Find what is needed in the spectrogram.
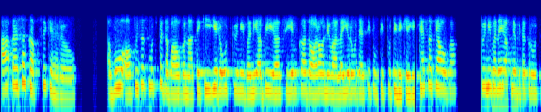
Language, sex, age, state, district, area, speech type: Hindi, female, 18-30, Madhya Pradesh, Betul, urban, conversation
